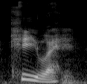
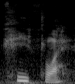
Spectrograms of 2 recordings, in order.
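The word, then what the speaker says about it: Keighley: They're like number eight, Keely. No, Keithley. We're in Keley for this one.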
